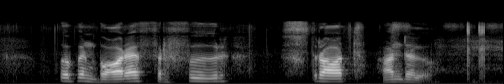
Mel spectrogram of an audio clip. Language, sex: Afrikaans, male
